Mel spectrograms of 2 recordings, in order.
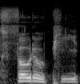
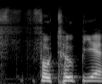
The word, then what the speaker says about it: Photopea: which, by the way, I thought was called Photopea. Because it's spelled exactly it's like spelled the word exactly photo and like- then the word Yes. PEA, I should say. But apparently, it's intended to be pronounced Photopia, Yeah.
